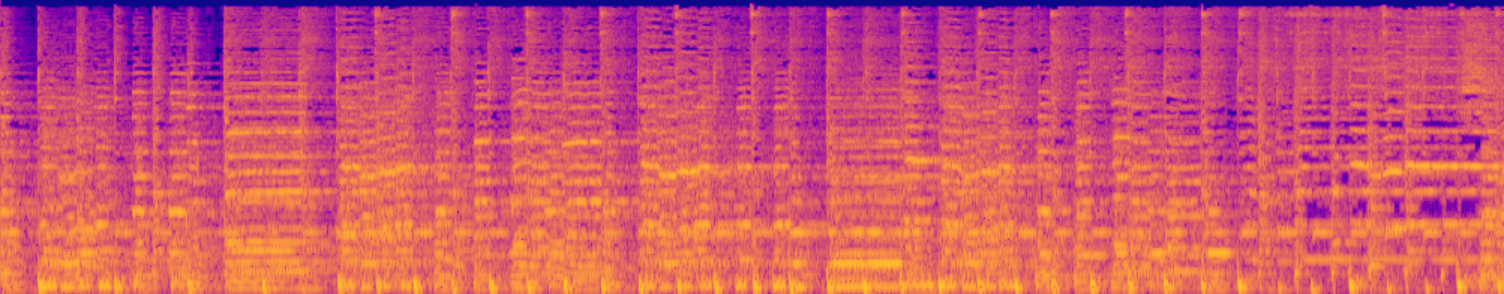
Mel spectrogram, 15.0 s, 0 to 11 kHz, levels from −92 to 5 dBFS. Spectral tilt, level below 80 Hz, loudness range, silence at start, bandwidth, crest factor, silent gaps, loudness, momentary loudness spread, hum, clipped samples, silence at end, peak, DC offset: -4.5 dB/octave; -22 dBFS; 2 LU; 0 s; 11 kHz; 12 dB; none; -12 LUFS; 4 LU; none; under 0.1%; 0 s; 0 dBFS; under 0.1%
